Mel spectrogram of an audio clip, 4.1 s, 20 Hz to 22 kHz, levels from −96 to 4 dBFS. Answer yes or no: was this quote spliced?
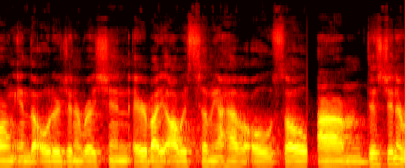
yes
